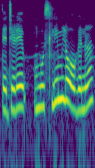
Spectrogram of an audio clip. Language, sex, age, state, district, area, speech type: Dogri, female, 18-30, Jammu and Kashmir, Udhampur, rural, spontaneous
